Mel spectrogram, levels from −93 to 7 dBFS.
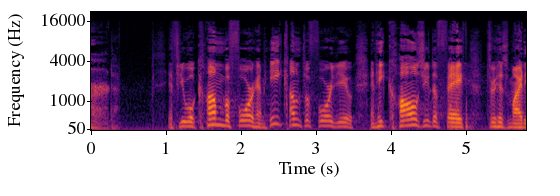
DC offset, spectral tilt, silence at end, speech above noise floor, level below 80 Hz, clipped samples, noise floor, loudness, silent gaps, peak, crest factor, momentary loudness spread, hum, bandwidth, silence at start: under 0.1%; -4.5 dB/octave; 0 s; 35 dB; -58 dBFS; under 0.1%; -60 dBFS; -25 LUFS; none; -4 dBFS; 22 dB; 14 LU; none; 16.5 kHz; 0 s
